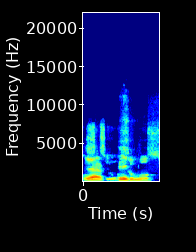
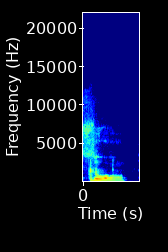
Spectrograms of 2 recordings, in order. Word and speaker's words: Sewell: Is that how you say it? Right. – Sewell. Be careful. – I think it's Sewell.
